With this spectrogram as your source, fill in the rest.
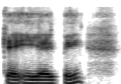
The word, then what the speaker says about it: Keap: They pronounced KEAP, KEAP.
